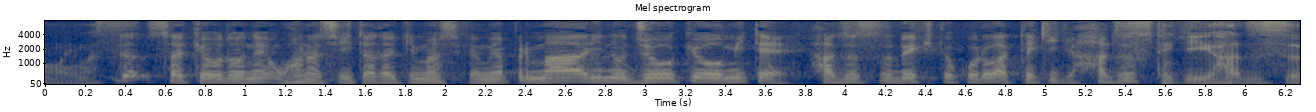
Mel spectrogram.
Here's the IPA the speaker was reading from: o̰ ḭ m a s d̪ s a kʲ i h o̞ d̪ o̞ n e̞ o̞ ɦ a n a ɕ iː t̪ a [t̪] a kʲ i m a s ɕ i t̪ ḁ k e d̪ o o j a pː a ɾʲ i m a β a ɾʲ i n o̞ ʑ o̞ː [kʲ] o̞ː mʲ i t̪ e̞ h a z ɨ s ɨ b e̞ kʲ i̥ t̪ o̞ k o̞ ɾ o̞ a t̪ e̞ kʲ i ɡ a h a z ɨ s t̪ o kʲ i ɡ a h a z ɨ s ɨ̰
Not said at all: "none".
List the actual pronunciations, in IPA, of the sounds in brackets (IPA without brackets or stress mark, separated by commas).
d̪, kʲ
